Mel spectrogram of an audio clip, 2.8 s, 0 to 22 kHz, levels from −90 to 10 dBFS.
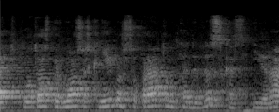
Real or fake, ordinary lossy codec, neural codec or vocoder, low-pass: real; AAC, 32 kbps; none; 19.8 kHz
